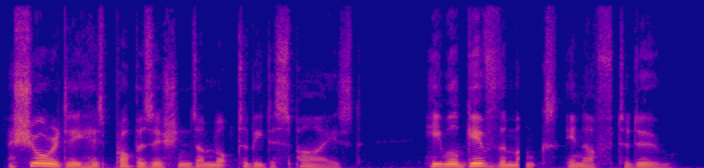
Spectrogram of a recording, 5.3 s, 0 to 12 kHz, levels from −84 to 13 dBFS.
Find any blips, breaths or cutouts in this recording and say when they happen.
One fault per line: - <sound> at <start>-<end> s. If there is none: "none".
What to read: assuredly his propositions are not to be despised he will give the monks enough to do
- dropout at 3.9-3.9 s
